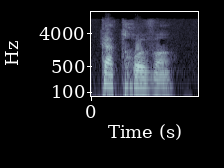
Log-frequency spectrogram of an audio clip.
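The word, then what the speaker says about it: quatre-vingts: Alright, so final S, T and G are not pronounced. Okay, and then remember that Q and U give you the sound k, so you get 80.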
